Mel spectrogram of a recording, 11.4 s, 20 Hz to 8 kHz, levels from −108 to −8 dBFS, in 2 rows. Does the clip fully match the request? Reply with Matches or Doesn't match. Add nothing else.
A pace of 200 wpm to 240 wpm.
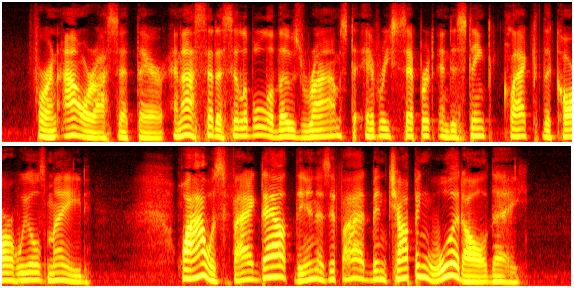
Matches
